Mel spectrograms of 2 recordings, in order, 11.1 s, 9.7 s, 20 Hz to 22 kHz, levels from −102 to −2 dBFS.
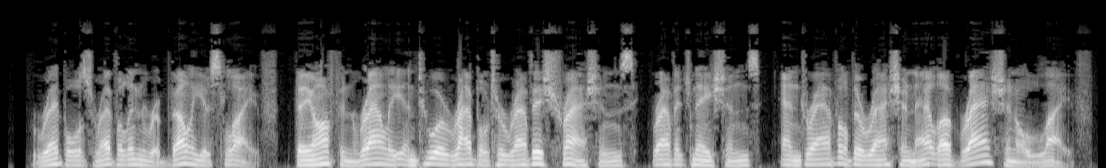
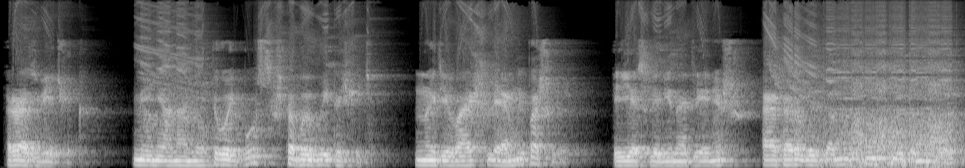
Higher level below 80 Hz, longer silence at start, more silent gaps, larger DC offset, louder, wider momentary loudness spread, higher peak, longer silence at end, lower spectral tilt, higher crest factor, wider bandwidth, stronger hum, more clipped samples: first, -42 dBFS vs -48 dBFS; first, 0.35 s vs 0.05 s; neither; neither; first, -16 LUFS vs -20 LUFS; second, 7 LU vs 11 LU; first, 0 dBFS vs -4 dBFS; first, 0.35 s vs 0 s; about the same, -6.5 dB/octave vs -6 dB/octave; about the same, 16 dB vs 16 dB; second, 11 kHz vs over 20 kHz; neither; neither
